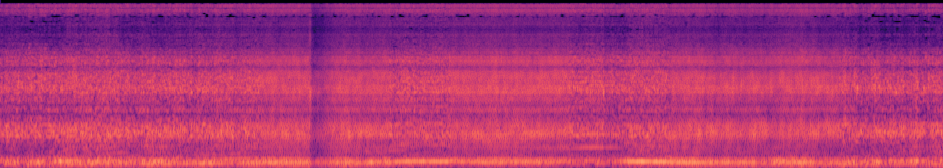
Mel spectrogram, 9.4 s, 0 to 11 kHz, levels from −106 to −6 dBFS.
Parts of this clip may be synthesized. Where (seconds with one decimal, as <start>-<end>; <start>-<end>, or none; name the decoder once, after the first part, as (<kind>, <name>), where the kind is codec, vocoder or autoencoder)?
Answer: 2.6-3.9 (vocoder, Vocos); 4.5-5.7; 6.7-8.4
